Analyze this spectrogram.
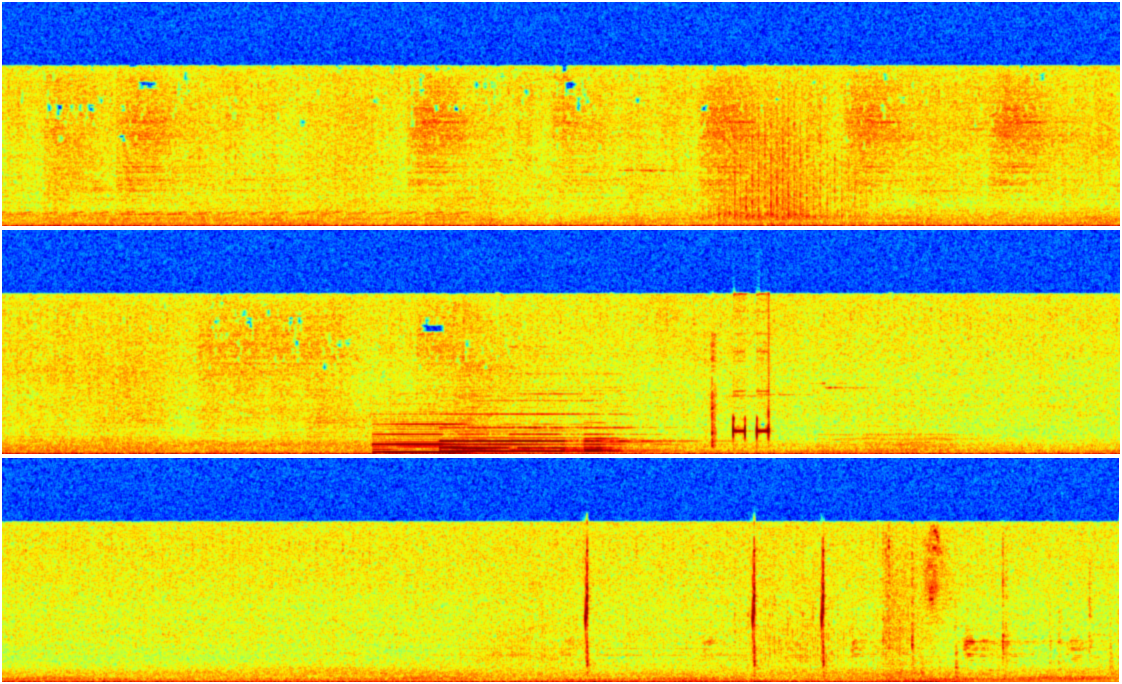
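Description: A car engine idles with a low, steady rumble.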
